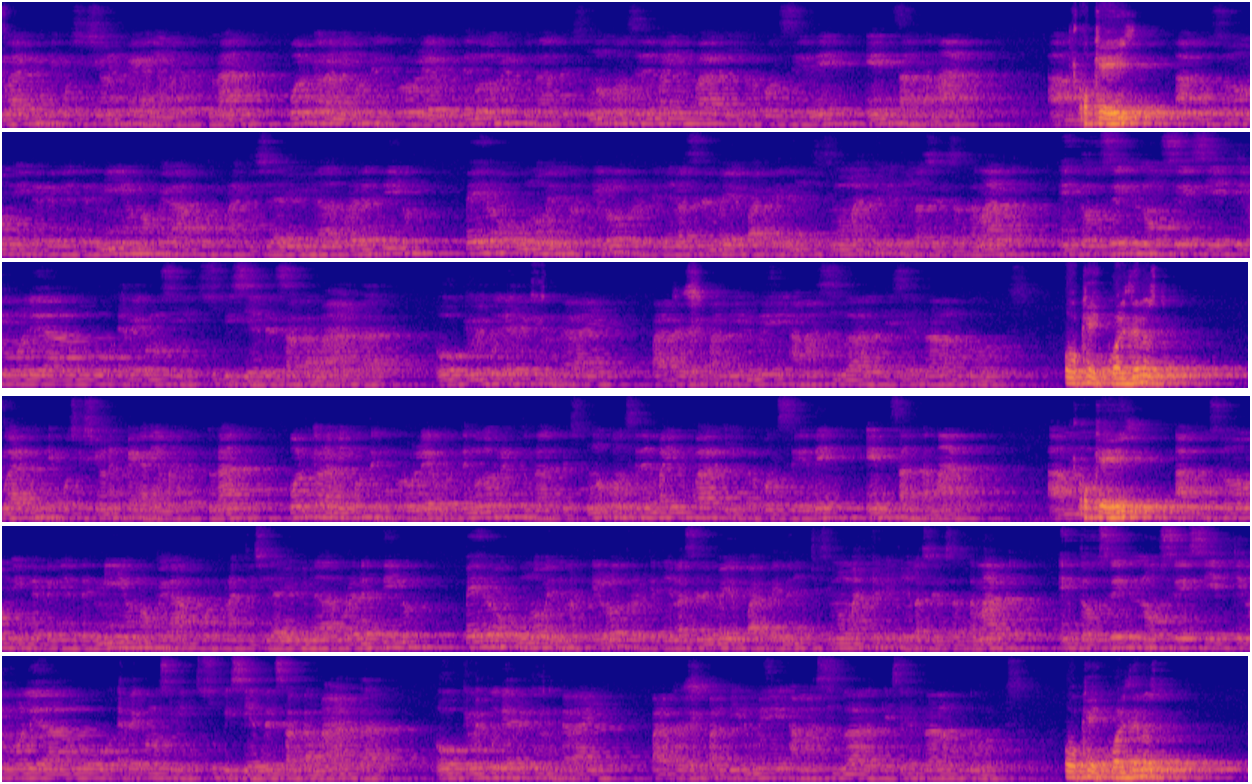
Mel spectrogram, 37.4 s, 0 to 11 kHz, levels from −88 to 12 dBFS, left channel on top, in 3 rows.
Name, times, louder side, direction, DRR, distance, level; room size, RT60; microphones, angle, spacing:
voice 1, 0.0-2.5 2.9-9.6 10.5-11.0 11.7-16.6 17.1-22.6 23.0-28.8 29.3-31.0 31.4-35.1, right 1 dB, 70° right, -7 dB, 3.1 m, -38 dB
voice 2, 10.8-11.4 35.6-36.6, left 2 dB, 65° left, 6 dB, 1.2 m, -19 dB
16.0 x 8.4 x 6.6 m, 2.1 s
head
